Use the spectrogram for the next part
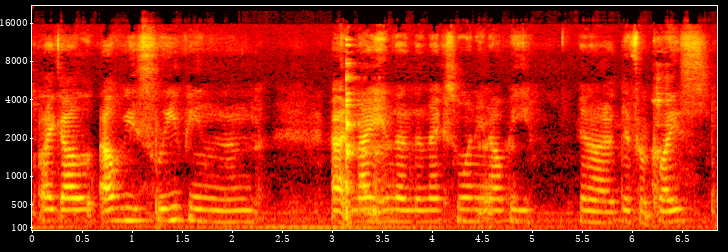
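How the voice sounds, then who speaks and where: A woman's voice: medium pitch, monotone, a little slow, background noise. A woman, a co-host chatting at a kitchen table and telling a story hesitantly. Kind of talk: casual mukbang chat. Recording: dish clatter under the voice. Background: clinking dishes and cutlery.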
